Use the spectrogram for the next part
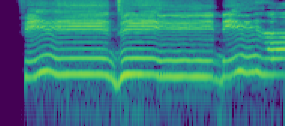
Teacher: জিমের মধ্যে বাতাস বন্ধ হয়ে যেতে হবে। জিম উচ্চারণ করার সময় যা থাকবে সেটা হচ্ছে আওয়াজ। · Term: হুরুফে মাজহুরের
